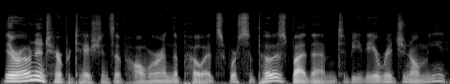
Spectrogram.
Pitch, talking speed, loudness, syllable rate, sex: 105 Hz, 225 wpm, -20 LUFS, 6.5 syllables/s, male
